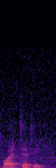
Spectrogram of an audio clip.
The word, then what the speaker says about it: Waititi: I've been saying it wrong my whole life. – Wait, really? – Yeah. – It's Waititi. – Waititi. – Damn. – Not Waititi.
